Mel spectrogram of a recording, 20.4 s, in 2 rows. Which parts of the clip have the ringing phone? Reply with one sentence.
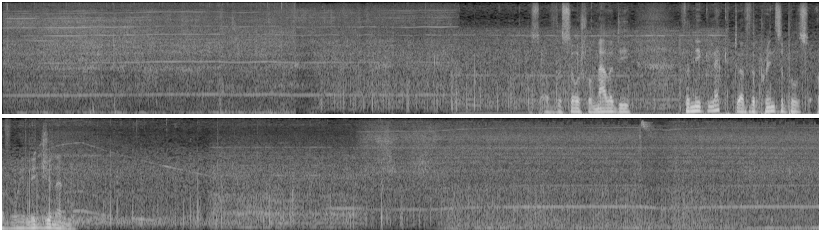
The ringing phone can't be heard in this clip.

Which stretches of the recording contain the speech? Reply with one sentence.
The speech can be heard from 6.5 to 11.2 s.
